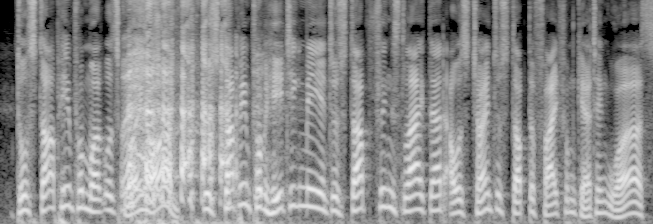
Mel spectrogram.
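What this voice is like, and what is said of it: Put-on Dutch accent. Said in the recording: “That wasn't bad, but ... That was my Dutch accent. ... That was shit, wasn't it?”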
